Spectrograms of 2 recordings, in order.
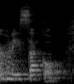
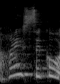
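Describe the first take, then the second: First: "honeysuckle" said as honey-SUCK-ul; SUCKLE pronunciation. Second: "honeysuckle" said as honey-SICK-ul; short i in the "suck" of "honeysuckle"; SICKLE pronunciation. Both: Shown as a demonstration. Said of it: "I can never remember this word".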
